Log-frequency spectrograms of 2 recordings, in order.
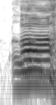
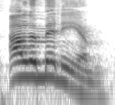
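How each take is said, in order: First: It is said the American way, four syllables. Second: It is said the British way, five syllables.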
